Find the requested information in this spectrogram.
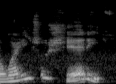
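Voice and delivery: high cooing scold to a pet. Real, not acted. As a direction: coo at the shedding cat. Talking to the cat.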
